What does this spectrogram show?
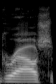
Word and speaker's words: Grusch: So David Grouch, name is spelled Grusch, did some sort of work in the National Intelligence Agency, okay?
